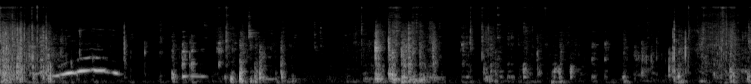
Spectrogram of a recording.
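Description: Malabar spinach stems being cut against a boti, a curved floor-mounted blade: a run of crisp clicks and snaps, with rustling of leaves and a plastic sack in short bursts. A brief rising-then-falling call sounds about a second in.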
